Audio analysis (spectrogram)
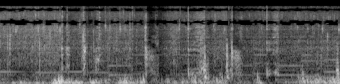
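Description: Ginger, garlic and onion sauté in hot oil, a close crackling sizzle broken by sharp clacks and scrapes of a spatula stirring the pan.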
